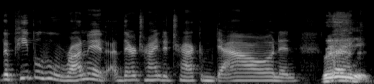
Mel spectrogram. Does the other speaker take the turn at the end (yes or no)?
no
